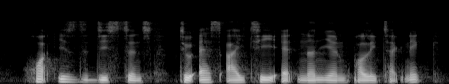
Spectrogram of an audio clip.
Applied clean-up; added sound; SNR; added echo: none; none; none; none.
